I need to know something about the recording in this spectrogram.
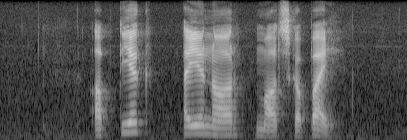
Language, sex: Afrikaans, male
